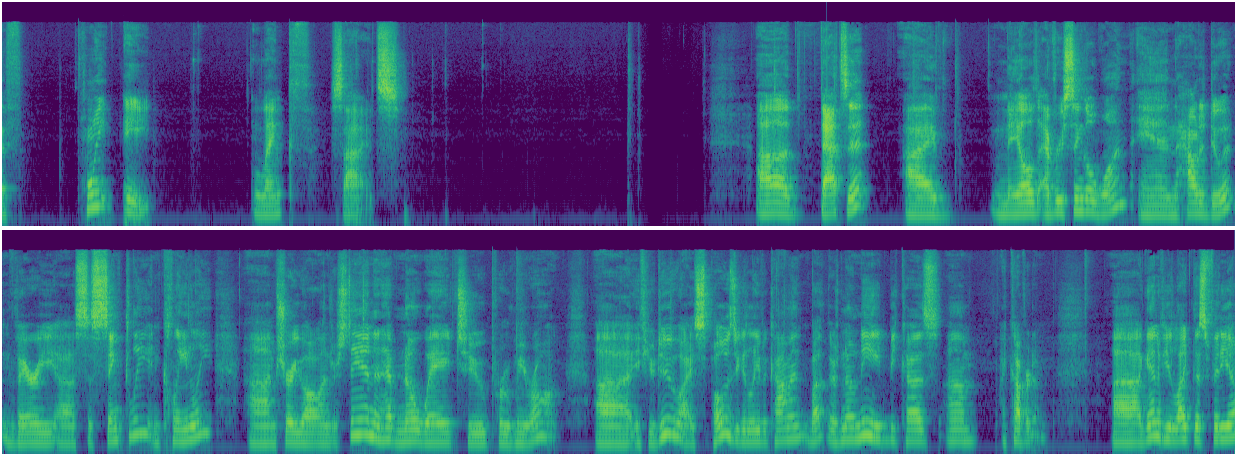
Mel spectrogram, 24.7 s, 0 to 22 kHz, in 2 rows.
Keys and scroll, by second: 1.3 t, 3.4 space.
